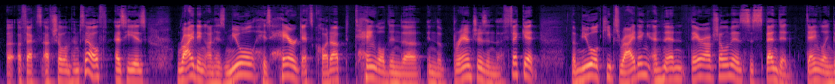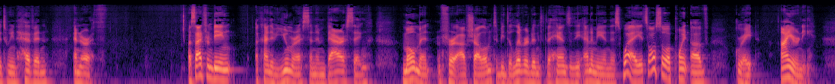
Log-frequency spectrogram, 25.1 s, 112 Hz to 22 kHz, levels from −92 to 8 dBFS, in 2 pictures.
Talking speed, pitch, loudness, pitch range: 170 wpm, 125 Hz, -21 LUFS, 110-145 Hz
